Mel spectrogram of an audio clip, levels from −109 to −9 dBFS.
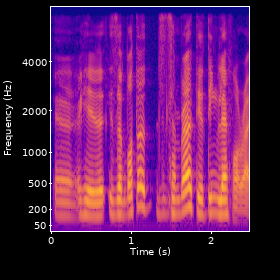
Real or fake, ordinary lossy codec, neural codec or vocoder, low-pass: real; none; none; 7.2 kHz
